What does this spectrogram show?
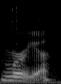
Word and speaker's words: Maria: remember her name is written of course is pronounced maria the third character looks like a cross which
